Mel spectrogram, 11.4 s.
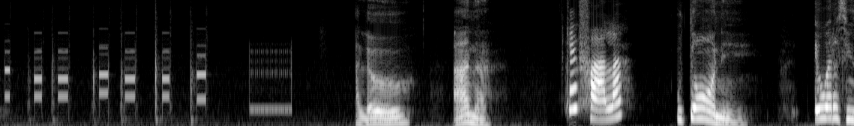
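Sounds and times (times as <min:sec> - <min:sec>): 
telephone number being dialed on a keypad: 0:00.0 - 0:02.8
telephone ringing tone: 0:00.0 - 0:03.9
speech: 0:04.8 - 0:06.6, 0:07.7 - 0:08.4, 0:09.0 - 0:10.0, 0:10.9 - 0:11.3.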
